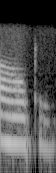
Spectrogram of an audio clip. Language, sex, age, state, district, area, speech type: Malayalam, female, 18-30, Kerala, Palakkad, rural, conversation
